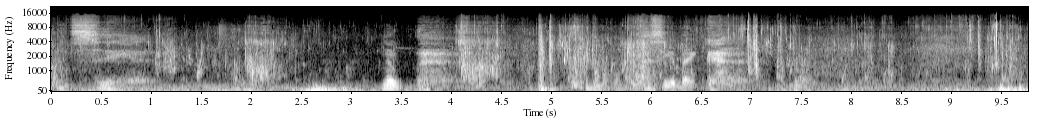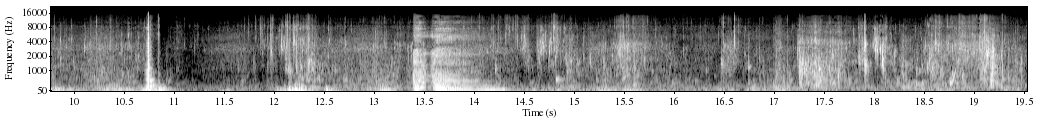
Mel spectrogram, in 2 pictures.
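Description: Water laps gently against the hull of a kayak.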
